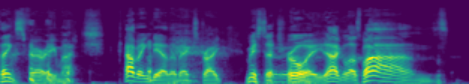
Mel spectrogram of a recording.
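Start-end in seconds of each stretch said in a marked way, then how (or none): 1.2-4.5 fast horse-race commentator calling style. Podcast host introduces his co-host, in a racing announcer voice. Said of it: "that's my racing announcer's voice".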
